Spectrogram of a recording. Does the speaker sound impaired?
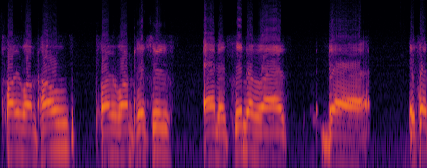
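Yes: muscular dystrophy; rare form, about 500 people affected, present from birth, not expected to live past age one; age 30.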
